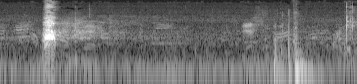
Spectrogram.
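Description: One short, loud bark-like call about half a second in, followed near the end by a few low thuds.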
